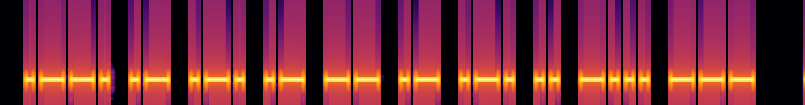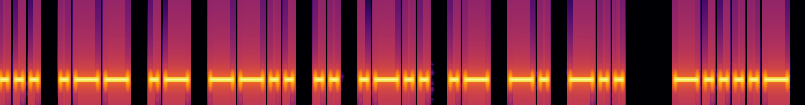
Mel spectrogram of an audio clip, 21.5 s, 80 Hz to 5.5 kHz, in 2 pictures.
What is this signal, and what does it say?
Morse code, heard as a keyed tone, about 12 wpm, 600 Hz. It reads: PARAMARIBO SWAZILAND -
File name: CW / Practice / NationalCapitals12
